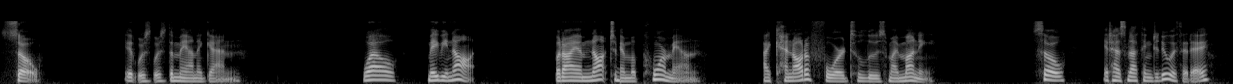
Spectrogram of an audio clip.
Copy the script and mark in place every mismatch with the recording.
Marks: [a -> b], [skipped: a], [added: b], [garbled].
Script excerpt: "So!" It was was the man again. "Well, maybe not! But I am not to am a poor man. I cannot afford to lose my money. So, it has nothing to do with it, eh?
"So!" It was was the man again. "Well, maybe not! But I am not to am a poor man. I cannot afford to lose my money. So, it has nothing to do with it, eh?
